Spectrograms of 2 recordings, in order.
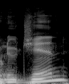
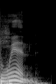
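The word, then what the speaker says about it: Nguyen: uh nugent nugent oh new gin yeah was he asian yeah you sure that wasn't win no it wasn't when it's like nyg that's win that's win that's pronounced win you don't even know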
